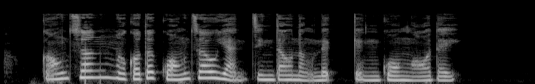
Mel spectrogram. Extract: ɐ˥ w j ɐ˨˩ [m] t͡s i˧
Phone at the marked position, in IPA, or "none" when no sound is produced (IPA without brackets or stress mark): n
